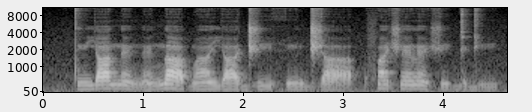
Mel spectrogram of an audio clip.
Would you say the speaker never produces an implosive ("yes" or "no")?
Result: yes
